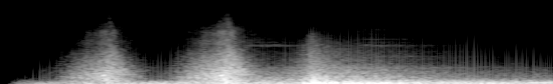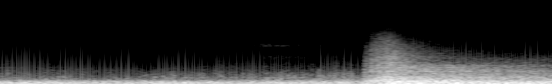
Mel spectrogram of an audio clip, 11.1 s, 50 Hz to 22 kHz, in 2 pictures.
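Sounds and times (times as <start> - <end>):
deep low rumble: 0.2 - 11.0
cinematic whoosh: 0.5 - 5.6.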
